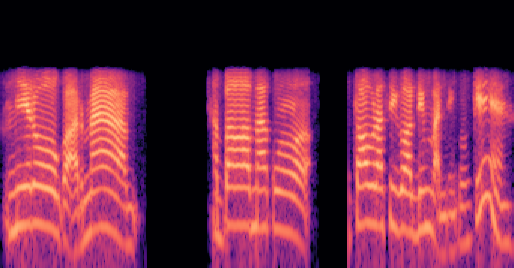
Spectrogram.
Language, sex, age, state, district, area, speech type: Nepali, female, 45-60, West Bengal, Jalpaiguri, urban, conversation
